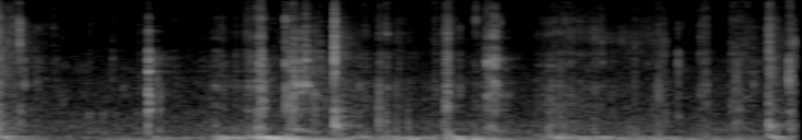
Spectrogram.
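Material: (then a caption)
Soap. A small metal blade scrapes and carves thin flakes off the surface of a hand-sized, solid, dry white soap bar held in one hand, with the flakes piling up behind it. It makes quiet, dry, crinkly shaving and scratching sounds, broken by short, bright clicks. A soft low rumble runs underneath.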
